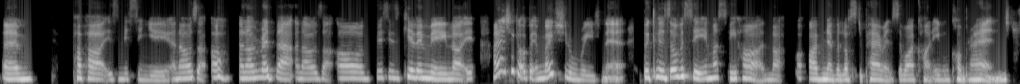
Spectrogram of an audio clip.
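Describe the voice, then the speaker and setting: A woman's voice: medium pitch, fast talker, few pauses, warm tone, no room sound. A woman co-hosting a casual chat podcast, chatty and filling her talk with "like" and "um". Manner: chatty, frequent "like" and "um". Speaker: podcast co-host.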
